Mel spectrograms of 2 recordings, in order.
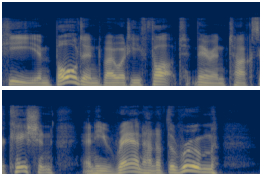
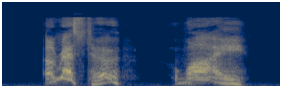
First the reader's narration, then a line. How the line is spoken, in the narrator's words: cried Beausire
